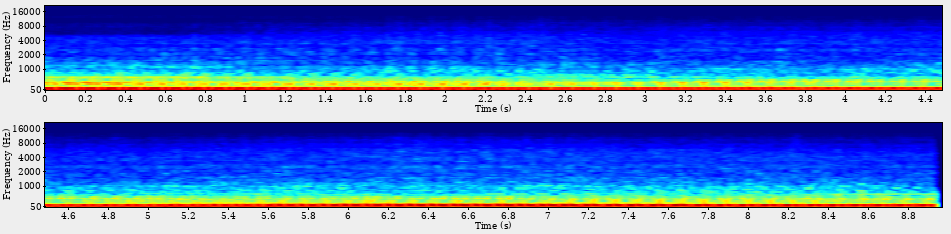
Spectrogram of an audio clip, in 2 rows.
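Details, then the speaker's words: 1999 Chevy 5.3 V8 4WD junk donor pickup, run to test the engine: a deep, even V8 burble at idle with a steady low rumble and no knocks or misses. The engine runs healthy. "She's a runner, we know that much now, so good deal."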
